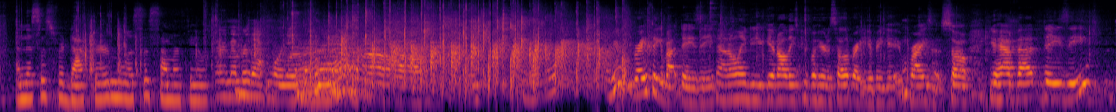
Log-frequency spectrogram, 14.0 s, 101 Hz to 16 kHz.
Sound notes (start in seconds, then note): 3.9 applause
